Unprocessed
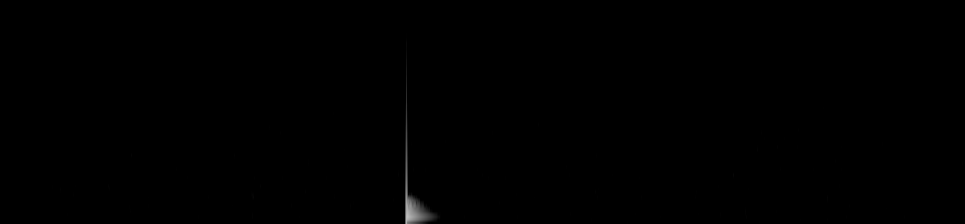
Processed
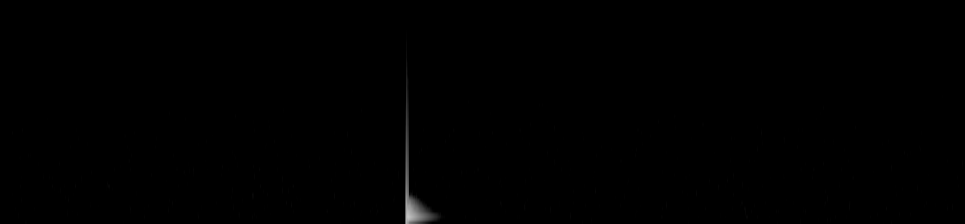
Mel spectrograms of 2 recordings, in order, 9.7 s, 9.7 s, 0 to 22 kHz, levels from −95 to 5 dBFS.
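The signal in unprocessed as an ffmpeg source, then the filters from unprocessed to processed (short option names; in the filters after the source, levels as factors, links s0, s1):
-f lavfi -i "aevalsrc='0.126*pow(10,-3*t/0.27)*sin(2*PI*153*t)+0.0708*pow(10,-3*t/0.214)*sin(2*PI*243.9*t)+0.0398*pow(10,-3*t/0.185)*sin(2*PI*326.8*t)+0.0224*pow(10,-3*t/0.178)*sin(2*PI*351.3*t)+0.0126*pow(10,-3*t/0.166)*sin(2*PI*405.9*t)':d=0.63:s=44100"
-filter_complex "[0:a]asplit=2[s0][s1];[s1]adelay=13,volume=0.562[s2];[s0][s2]amix=inputs=2:normalize=0"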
